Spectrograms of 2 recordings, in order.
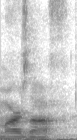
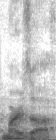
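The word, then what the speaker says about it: Marsolf: Jim you did Jim marzoff y marzoff don't pronounce the L the L is kind of silent so okay Jim marsof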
